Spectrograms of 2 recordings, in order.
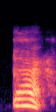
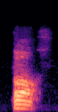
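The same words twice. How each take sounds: First: It is said with an American vowel. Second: It is said with a British vowel. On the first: "The American um, accent says it" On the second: "it's the English way"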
